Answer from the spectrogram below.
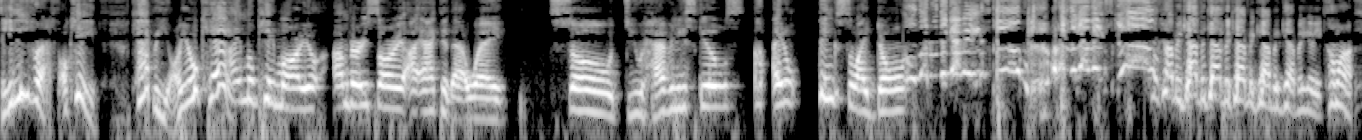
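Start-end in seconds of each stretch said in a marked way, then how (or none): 9.0-11.6 very high, rushed, soft panicked babble. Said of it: "calm down, calm down".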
